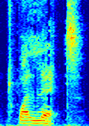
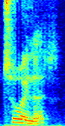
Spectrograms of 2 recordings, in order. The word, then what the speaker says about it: toilette: is always the case so you say why let not toilet - I let no boy oi oi like an Oracle orc let me quickly place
